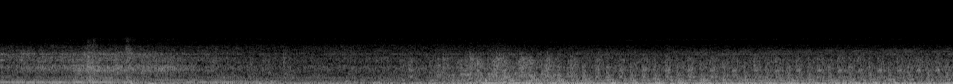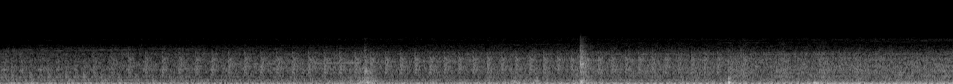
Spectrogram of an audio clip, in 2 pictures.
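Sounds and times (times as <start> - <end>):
washing machine rumbling: 0.0 - 19.0.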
